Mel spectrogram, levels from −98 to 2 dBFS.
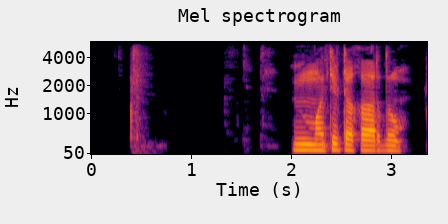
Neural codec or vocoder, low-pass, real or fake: none; 5.4 kHz; real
